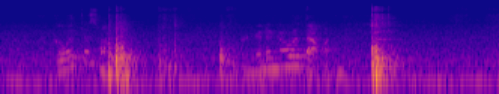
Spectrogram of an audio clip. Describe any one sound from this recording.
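A tool is set down on a plastic-covered table with a knock.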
